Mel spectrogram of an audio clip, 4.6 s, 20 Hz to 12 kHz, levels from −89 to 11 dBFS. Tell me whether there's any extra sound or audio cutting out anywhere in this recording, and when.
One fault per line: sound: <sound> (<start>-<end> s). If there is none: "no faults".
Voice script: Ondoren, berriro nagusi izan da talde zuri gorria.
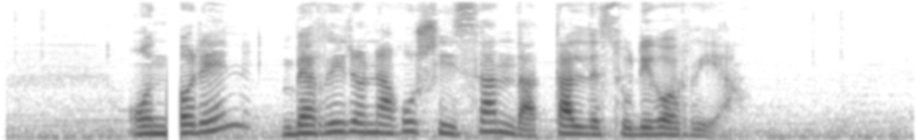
sound: dropout (0.8-0.9 s)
